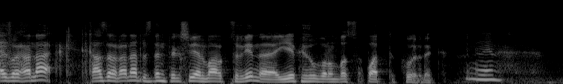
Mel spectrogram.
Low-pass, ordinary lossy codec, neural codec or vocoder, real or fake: none; none; codec, 16 kHz, 1 kbps, FunCodec, trained on LibriTTS, 50 frames a second; fake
